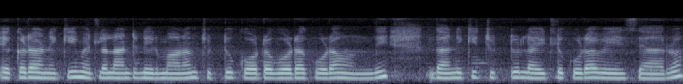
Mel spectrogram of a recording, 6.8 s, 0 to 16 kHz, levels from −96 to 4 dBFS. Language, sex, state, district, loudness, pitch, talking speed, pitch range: Telugu, female, Andhra Pradesh, Srikakulam, -26 LUFS, 185 Hz, 115 wpm, 180-195 Hz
